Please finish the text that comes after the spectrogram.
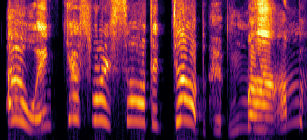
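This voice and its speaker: A woman voicing an angry, resentful young boy who rants and shouts at his family. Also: very high voice, expressive, measured pace, no room sound, studio quality, pitched above the performer's own voice, full character voice. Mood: bitter. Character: furious boy, eleven-year-old, bitter and resentful.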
